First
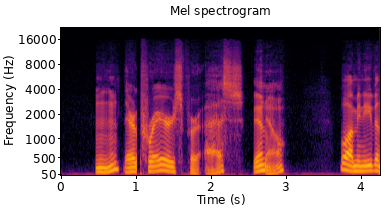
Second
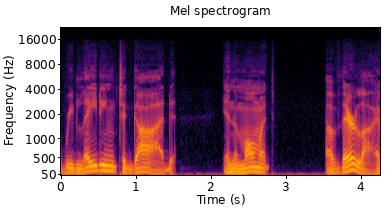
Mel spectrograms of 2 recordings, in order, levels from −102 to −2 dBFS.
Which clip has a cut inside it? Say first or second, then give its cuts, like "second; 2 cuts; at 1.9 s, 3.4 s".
first; 1 cut; at 1.0 s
